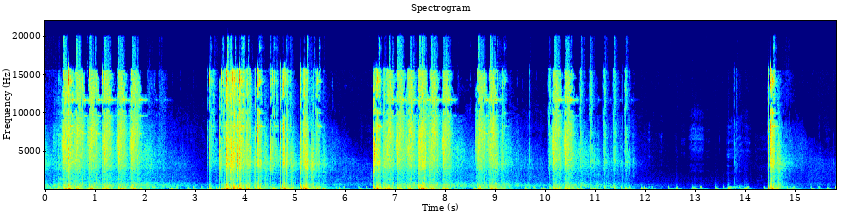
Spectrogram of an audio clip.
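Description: Rapid automatic gunfire from a World War II shooter game, Hell Let Loose, loud, close bursts of machine-gun fire broken by short pauses, with scattered single shots trailing off toward the end.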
